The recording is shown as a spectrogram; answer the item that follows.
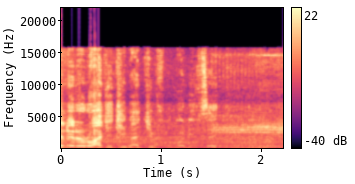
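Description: A man's voice talking, loud for the first half second and then quieter, with a steady high tone coming in near the end.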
